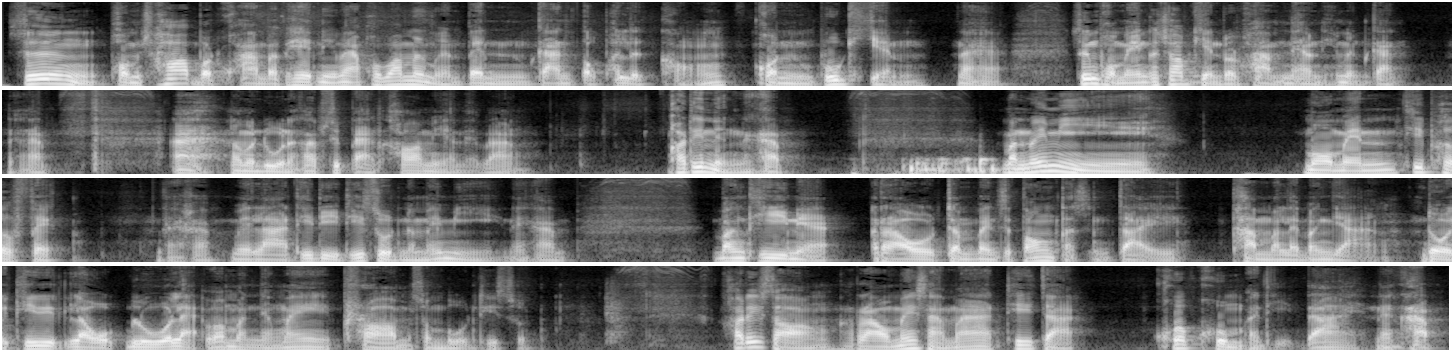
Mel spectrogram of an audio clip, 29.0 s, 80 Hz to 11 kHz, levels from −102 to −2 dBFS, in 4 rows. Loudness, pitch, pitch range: -17 LUFS, 90 Hz, 70-105 Hz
